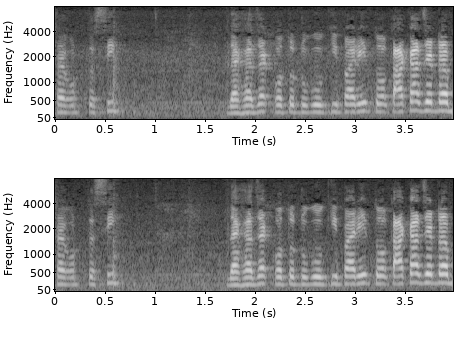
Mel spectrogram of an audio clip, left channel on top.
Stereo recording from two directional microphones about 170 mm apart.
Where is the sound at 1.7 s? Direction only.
15° right (ahead or behind).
